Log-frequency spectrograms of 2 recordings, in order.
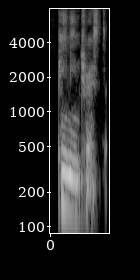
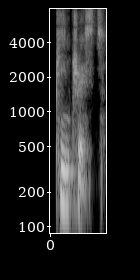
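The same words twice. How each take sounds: First: "Pin Interest" split into two separate words; trying the pronunciation. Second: Pinterest run together as one word; trying the pronunciation. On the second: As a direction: say "Pinterest" in two syllable-blended beats, PIN-trest. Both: Shown as a demonstration. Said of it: "I hope I got the pronunciation right".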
